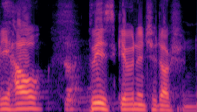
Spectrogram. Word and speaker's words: Michal: Mihail, did I pronounce that right? Please do correct It's me if I it's didn't. Mihail. it's Michal. Mihao. Sorry. Yes. Mihao, Yeah.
